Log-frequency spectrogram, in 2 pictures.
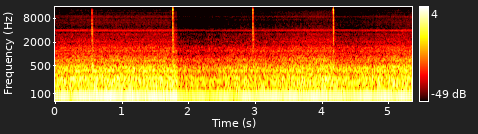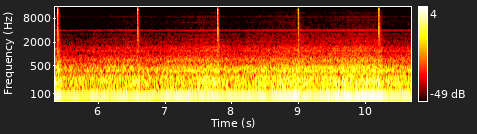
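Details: be quiet! Dark Power 12 1000W power supply after 40–60 minutes of heavy load: sharp internal clicks, singly or in random series with pauses, over a low steady hum; the unit was replaced under RMA and the new one runs fine.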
